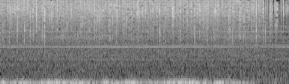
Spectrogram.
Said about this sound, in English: Now let me drink it first to show you how I love this water. And I am serious when I say this is the best tasting water I can get my hands on.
